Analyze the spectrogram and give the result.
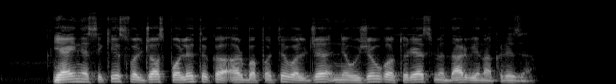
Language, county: Lithuanian, Alytus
